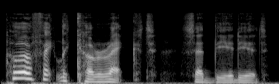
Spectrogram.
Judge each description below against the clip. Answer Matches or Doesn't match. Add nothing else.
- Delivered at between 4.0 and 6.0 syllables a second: Doesn't match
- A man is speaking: Matches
